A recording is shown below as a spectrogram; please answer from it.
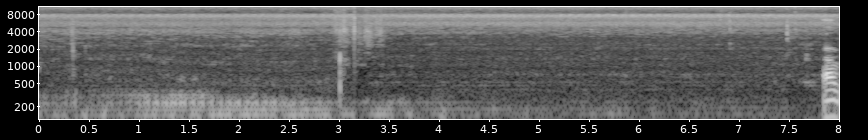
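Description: Steady high trilling of insects in the background, with a low handling rumble over the first few seconds and a single sharp click about three seconds in as the power button of a dead Tosunra CRT TV is pressed. No sound of the set starting follows: the TV has no power.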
